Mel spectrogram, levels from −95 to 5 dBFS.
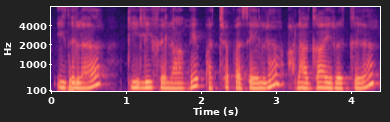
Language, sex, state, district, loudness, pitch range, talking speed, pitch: Tamil, female, Tamil Nadu, Nilgiris, -16 LUFS, 180-225 Hz, 110 wpm, 185 Hz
